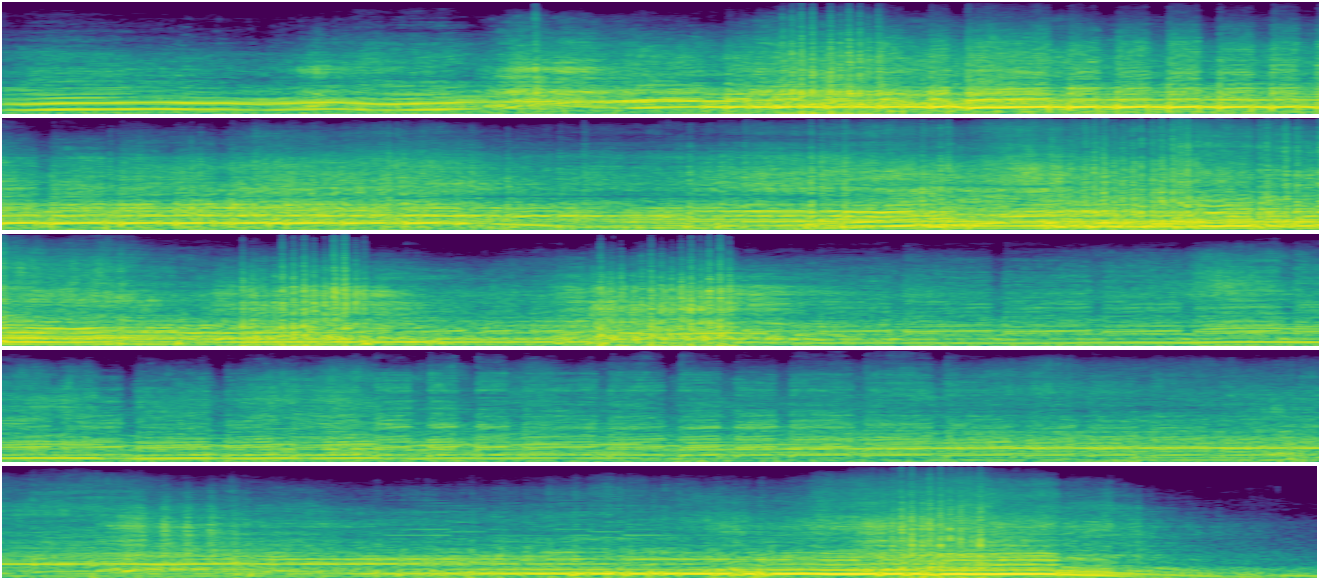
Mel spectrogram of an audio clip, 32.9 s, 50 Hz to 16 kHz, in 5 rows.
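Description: Off-road 4x4 engines revving hard while driving and spinning on loose sand. The pitch holds high, then falls and rises again with the throttle.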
